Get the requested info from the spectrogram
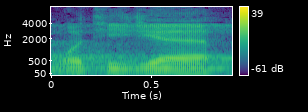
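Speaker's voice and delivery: "وتجاه" with i after the ta; kasra on the ta. Shown as a demonstration. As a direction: say "وتجاه" as wa-tijah. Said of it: "والكسر، فيقال".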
